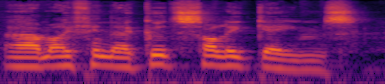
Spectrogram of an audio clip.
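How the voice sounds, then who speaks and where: A man's voice: a little high, moderate pace. Phlegmy man with a chesty rattle. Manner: hesitant, rambling, repeats himself. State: phlegmy, getting over flu. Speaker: gaming video host. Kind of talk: casual gameplay commentary.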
